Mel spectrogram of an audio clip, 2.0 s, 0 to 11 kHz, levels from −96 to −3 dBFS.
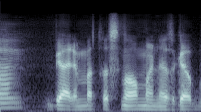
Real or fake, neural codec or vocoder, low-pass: fake; codec, 16 kHz, about 1 kbps, DyCAST, with the encoder's durations; 7.2 kHz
